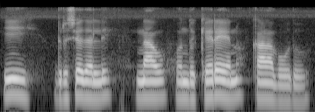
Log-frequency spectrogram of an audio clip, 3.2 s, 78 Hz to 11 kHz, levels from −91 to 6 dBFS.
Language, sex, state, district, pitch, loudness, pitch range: Kannada, male, Karnataka, Koppal, 150 Hz, -18 LUFS, 145-160 Hz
